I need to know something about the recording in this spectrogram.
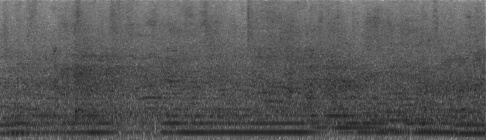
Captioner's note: audience chattering continues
